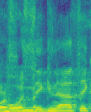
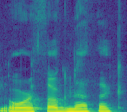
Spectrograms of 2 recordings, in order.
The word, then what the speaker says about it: orthognathic: Orthognathic? There's 2 G's? There's 1 G. 1 G? I thought it was a silent G because, you know, I thought so too. like gnome. Yeah. Nathic, like nathological principles.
